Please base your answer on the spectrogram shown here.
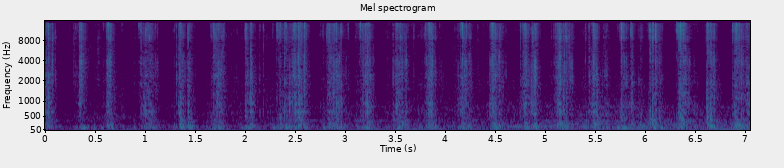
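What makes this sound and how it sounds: Fingernails scratch the firm, textured foam of a dry yellow polymer foam scrub sponge with a smiley face, lying on a towel and held in the hand. Quick, repeated rasping strokes come at about three per second, each a dry, bright, broadband scrape with a short tail.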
